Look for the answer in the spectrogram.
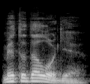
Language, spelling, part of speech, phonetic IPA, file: Russian, методология, noun, [mʲɪtədɐˈɫoɡʲɪjə], Ru-методология.ogg
- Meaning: methodology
